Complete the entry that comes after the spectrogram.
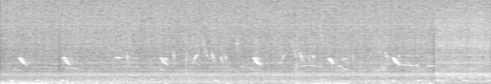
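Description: Birds calling in a reedy marsh: short, high, falling chirps repeated every half second to a second, over a steady low rumble.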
